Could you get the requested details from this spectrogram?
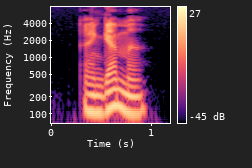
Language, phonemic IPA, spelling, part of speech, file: French, /ɡa.mɛ̃/, gamin, noun / adjective, Fr-gamin.ogg
- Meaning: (noun) 1. street urchin, street kid 2. kid; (adjective) mischievous, naughty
